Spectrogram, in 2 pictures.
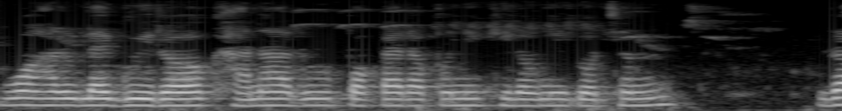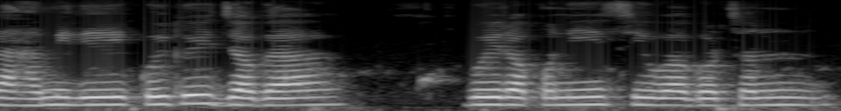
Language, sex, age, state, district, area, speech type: Nepali, female, 30-45, West Bengal, Darjeeling, rural, spontaneous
